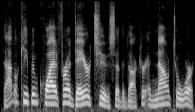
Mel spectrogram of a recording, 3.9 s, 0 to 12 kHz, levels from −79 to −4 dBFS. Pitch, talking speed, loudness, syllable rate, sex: 150 Hz, 260 wpm, -20 LUFS, 4.8 syllables/s, male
